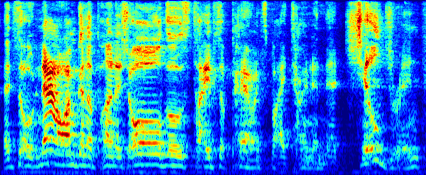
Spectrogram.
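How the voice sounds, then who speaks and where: Man playing a creaky, whiny monster villain. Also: on the high side, moderate pace, bright, forceful tone, full character voice. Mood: smug, aggrieved. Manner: rambling, stammering, self-justifying. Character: whiny male Krampus, aggrieved theatrical villain. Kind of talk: comedic audio drama acting.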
